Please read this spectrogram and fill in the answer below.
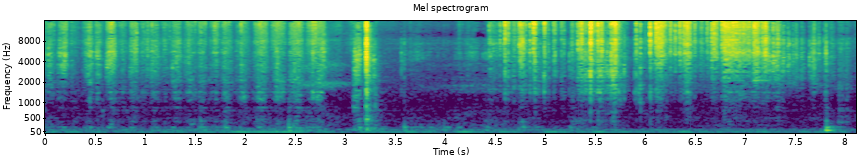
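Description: Transfer foil being rubbed down onto sticky tape with a small pad and fingertips: a faint scratchy rubbing, with one sharp tick about three seconds in. In the second half the thin foil sheet is peeled off and crinkles.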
